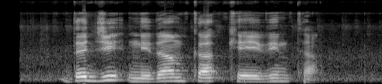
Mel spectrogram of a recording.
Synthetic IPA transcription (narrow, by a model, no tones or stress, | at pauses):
d̪ɐd͡ʒinɪd̪aːmkɐkʰeːd̪int̪ʰɐ̰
